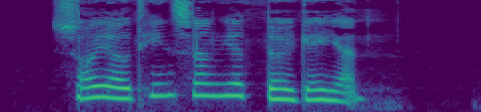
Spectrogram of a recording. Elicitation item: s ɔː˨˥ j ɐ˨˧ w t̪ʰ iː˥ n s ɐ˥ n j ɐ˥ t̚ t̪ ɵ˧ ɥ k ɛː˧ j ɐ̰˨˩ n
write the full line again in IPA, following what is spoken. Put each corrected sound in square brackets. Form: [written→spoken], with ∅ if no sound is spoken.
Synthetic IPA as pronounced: s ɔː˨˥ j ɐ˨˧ w t̪ʰ iː˥ n s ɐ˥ [n→ŋ] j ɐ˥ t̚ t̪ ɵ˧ ɥ k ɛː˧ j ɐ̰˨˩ n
